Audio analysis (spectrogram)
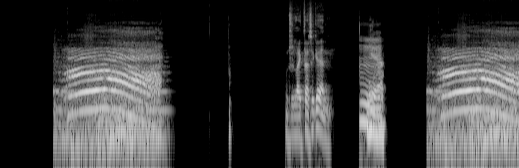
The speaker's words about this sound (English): they're dying in a fun place. It sounds great. Sounds like a festival. That sounds like Final Fantasy Road music or something. Sometimes I couldn't psychically disconnect the death scream from the environment the character was in.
